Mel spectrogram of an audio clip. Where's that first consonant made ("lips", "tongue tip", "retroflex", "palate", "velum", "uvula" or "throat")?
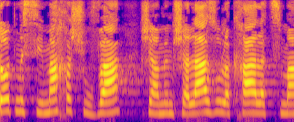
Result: tongue tip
